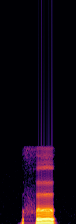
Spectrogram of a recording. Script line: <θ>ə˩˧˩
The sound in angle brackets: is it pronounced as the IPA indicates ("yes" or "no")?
yes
